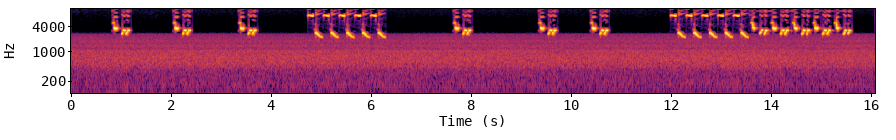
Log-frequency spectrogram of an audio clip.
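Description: A songbird calling in short downward-sliding whistled notes, some in pairs and some in quick runs of five or more. A steady rushing background noise runs under it.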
